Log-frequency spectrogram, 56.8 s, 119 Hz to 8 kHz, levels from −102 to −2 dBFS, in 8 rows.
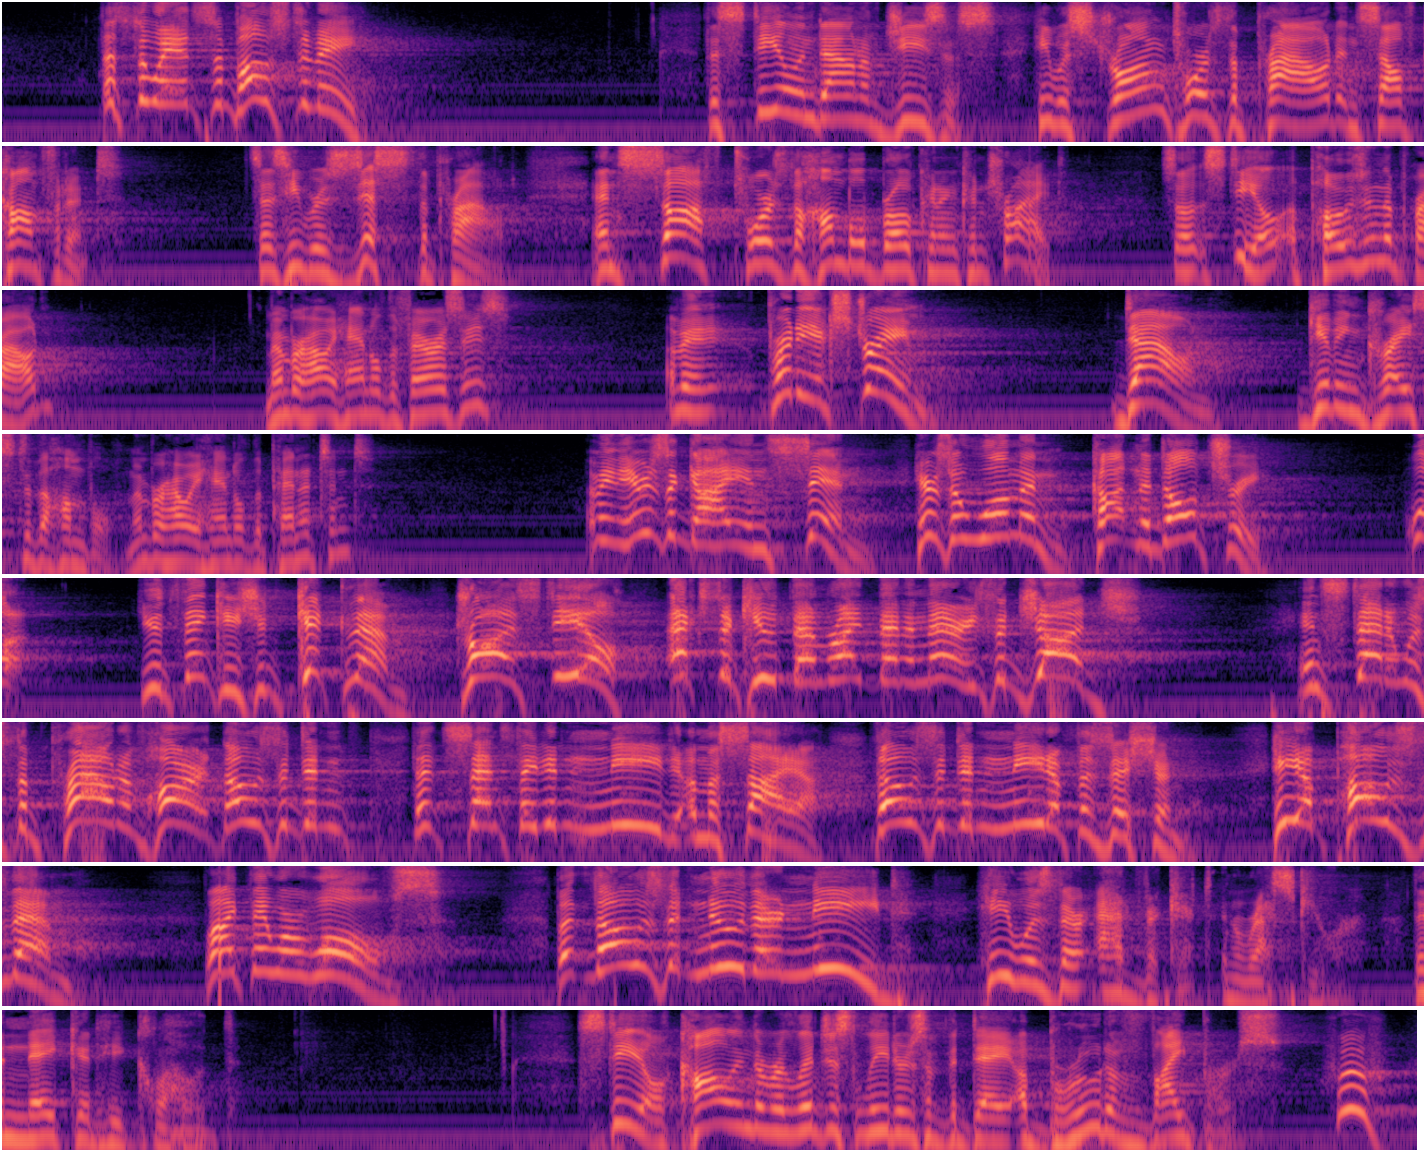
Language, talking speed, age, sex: English, 160 wpm, 40-59, male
